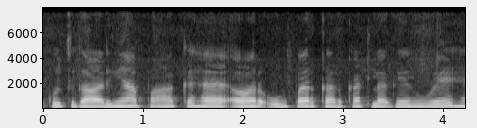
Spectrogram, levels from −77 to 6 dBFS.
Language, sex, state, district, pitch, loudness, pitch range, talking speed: Hindi, female, Jharkhand, Palamu, 195 Hz, -14 LUFS, 185-210 Hz, 140 wpm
